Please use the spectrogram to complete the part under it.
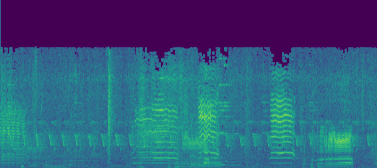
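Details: Newborn baby goat and mother at a cow farm birth: loud, quivering, high-pitched bleats, some drawn out and trembling, over a steady ticking background and faint voices.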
